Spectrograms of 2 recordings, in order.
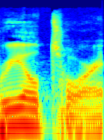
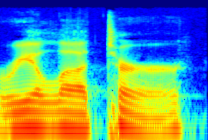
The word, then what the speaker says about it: realtor: and a realtor and yes that is how you pronounce the word realtor it's not real terr sorry for those of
